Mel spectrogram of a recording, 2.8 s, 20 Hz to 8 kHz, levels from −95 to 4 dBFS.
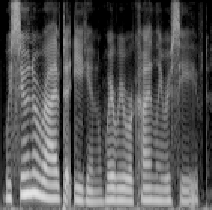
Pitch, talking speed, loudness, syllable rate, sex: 180 Hz, 210 wpm, -17 LUFS, 6.8 syllables/s, female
